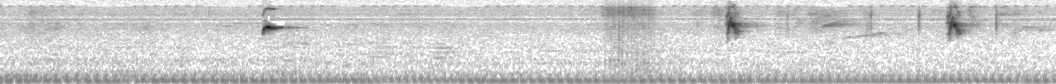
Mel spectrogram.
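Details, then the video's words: White-headed munia calls, used to stimulate lazy birds to sing. Three brief thin high peeps sound at irregular intervals over a steady low hum. "pancingan emprit kaji malas bunyi biar gacor"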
